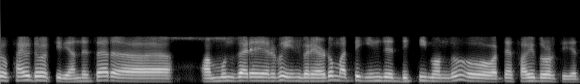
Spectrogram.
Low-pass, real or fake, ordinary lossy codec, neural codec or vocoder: 3.6 kHz; fake; none; codec, 24 kHz, 0.9 kbps, WavTokenizer, large speech release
